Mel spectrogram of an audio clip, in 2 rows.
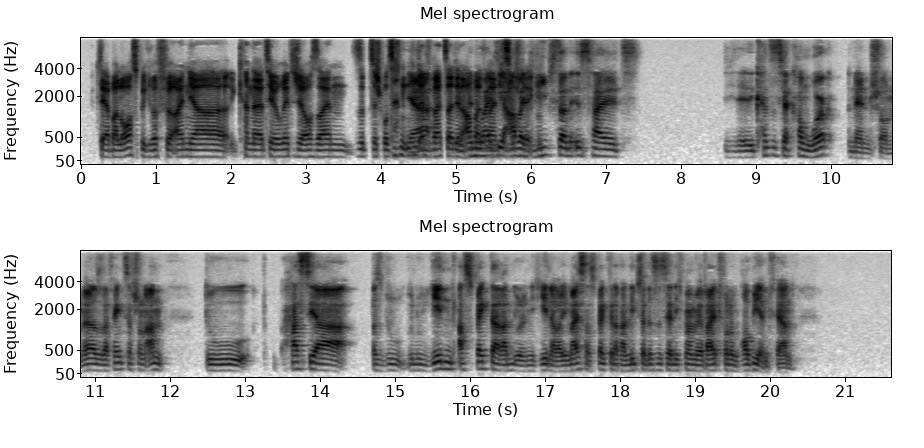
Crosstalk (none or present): present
